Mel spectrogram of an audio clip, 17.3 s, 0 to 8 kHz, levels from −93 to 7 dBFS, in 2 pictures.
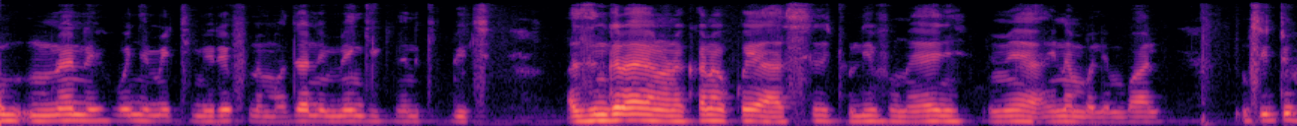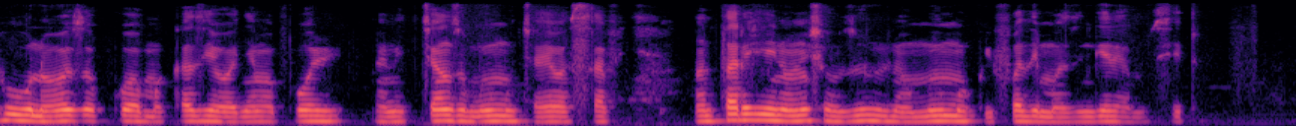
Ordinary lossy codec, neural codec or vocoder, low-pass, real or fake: Opus, 64 kbps; none; 7.2 kHz; real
